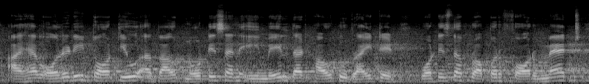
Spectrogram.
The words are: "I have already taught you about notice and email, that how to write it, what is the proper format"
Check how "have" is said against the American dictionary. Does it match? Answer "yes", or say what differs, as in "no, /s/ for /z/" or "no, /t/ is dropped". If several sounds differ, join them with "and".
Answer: yes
